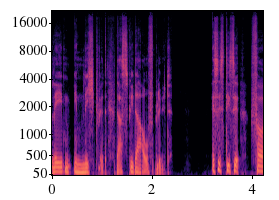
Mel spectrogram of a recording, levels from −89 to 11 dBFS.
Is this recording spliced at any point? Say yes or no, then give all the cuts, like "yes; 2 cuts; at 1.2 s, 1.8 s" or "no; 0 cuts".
yes; 2 cuts; at 1.3 s, 3.0 s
